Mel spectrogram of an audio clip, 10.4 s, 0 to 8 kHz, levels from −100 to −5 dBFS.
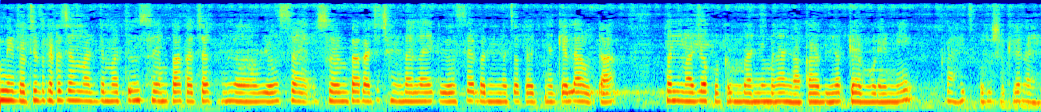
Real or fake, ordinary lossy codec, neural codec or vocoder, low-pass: fake; MP3, 32 kbps; codec, 32 kHz, 1.9 kbps, SNAC; 7.2 kHz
